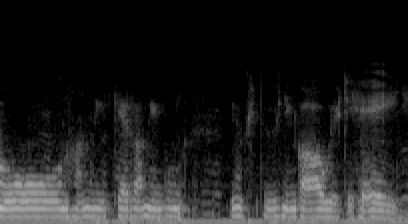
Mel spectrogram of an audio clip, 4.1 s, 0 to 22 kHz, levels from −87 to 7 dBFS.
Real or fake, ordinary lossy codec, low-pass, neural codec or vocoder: real; none; 7.2 kHz; none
